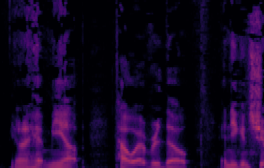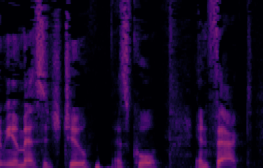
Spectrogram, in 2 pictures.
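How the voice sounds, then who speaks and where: Chill guy podcast host, lowish voice, dry sound, talks in short halting bits. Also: dry recording. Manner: laid-back, halting delivery in short phrases. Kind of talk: casual solo talk.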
